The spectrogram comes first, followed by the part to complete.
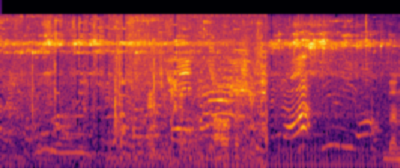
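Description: People talking in conversation, with an abrupt edit about two and a half seconds in where a different voice takes over. A faint steady high-pitched whine runs underneath.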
